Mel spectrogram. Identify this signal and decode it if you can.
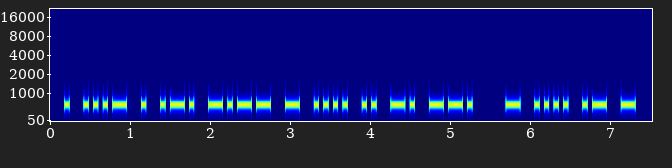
Morse code, heard as a keyed tone, about 20 wpm, 600 Hz. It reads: EVERYTHING THAT
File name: the old man and the sea / the old man and the sea part 1 20wpm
